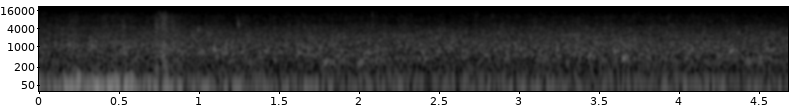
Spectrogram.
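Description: flowing river water

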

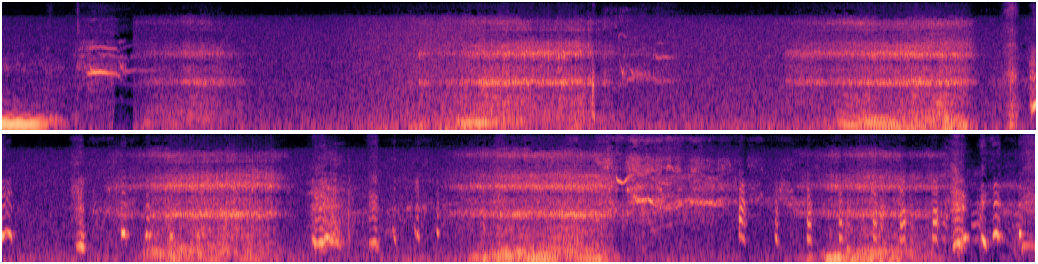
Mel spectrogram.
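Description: loud human snoring

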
